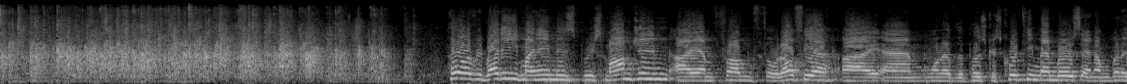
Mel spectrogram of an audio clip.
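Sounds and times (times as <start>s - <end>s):
audience applause: 0.0s - 4.3s
speech: 4.5s - 11.2s.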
